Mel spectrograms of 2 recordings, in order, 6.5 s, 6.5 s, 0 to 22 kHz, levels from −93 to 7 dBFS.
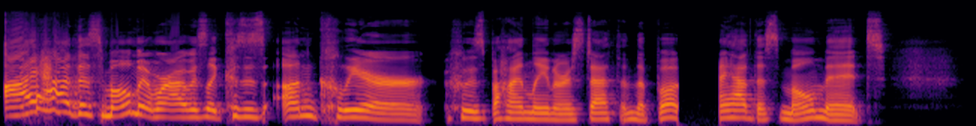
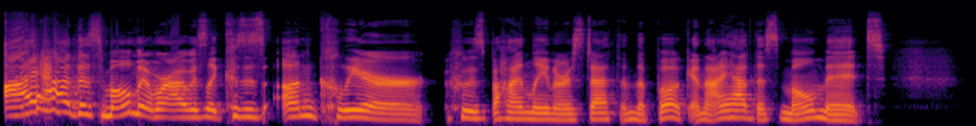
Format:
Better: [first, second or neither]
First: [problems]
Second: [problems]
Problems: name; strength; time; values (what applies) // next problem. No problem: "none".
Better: second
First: audio cutting out; at 4.5 s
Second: none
